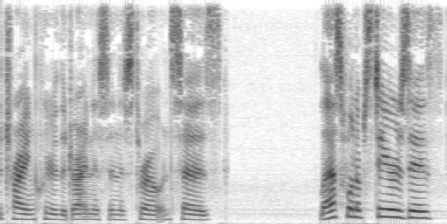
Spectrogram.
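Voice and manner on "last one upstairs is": louder, higher dare; playful challenge. A narrator's reading. Groom daring his husband to race upstairs, playful challenge. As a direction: call out a race with sudden energy.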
